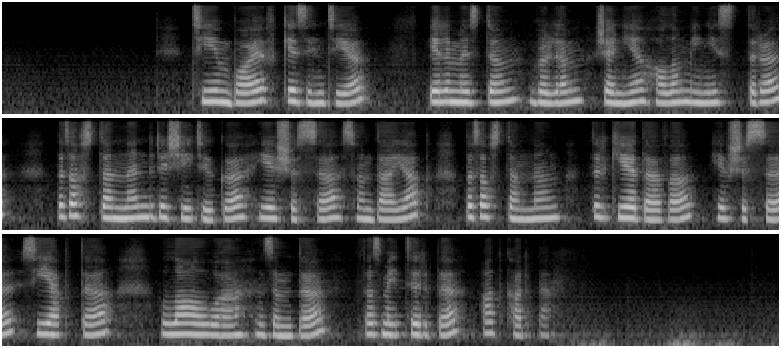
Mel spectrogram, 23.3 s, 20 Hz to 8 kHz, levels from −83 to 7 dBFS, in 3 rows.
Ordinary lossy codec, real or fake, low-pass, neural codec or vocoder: none; fake; 7.2 kHz; codec, 16 kHz, 0.2 kbps, FocalCodec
